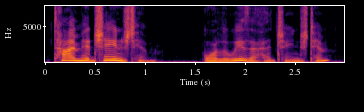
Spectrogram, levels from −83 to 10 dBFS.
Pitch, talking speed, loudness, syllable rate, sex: 210 Hz, 180 wpm, -16 LUFS, 5.1 syllables/s, female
